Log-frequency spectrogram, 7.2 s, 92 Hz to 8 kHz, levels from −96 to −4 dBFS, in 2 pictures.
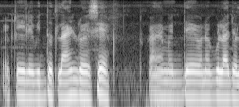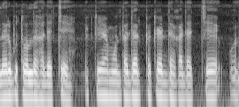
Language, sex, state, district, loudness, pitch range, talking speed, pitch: Bengali, male, Assam, Hailakandi, -17 LUFS, 130-140 Hz, 140 wpm, 135 Hz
